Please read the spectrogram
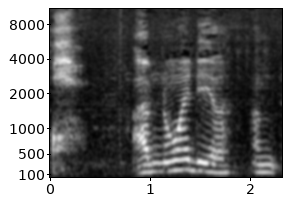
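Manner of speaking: usual speaking voice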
